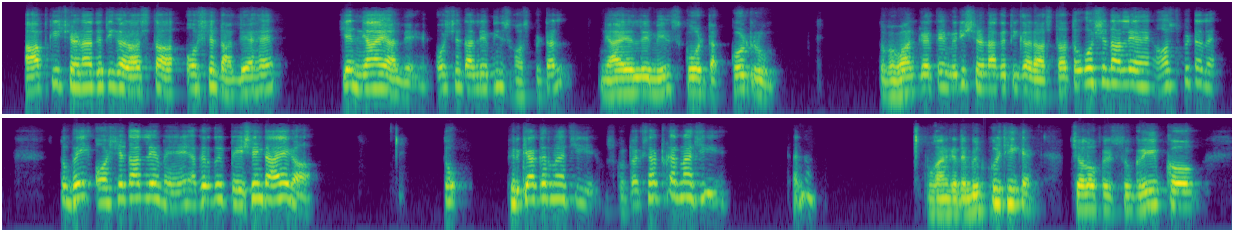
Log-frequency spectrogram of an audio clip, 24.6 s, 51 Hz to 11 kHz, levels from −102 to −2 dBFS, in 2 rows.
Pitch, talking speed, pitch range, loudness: 185 Hz, 140 wpm, 155-225 Hz, -16 LUFS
